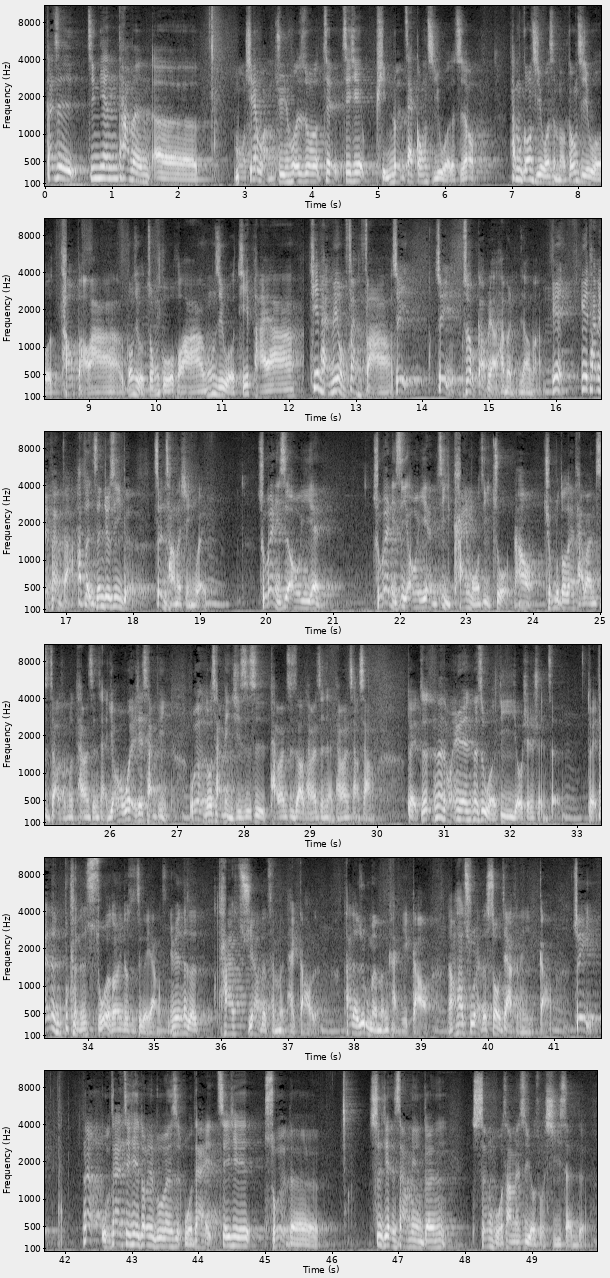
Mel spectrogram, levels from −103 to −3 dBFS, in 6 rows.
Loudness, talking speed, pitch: -19 LUFS, 310 characters per minute, 155 Hz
